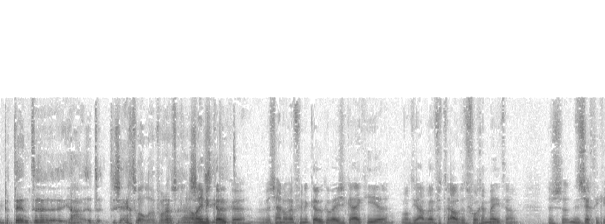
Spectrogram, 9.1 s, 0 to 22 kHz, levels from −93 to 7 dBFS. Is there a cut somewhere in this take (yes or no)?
no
